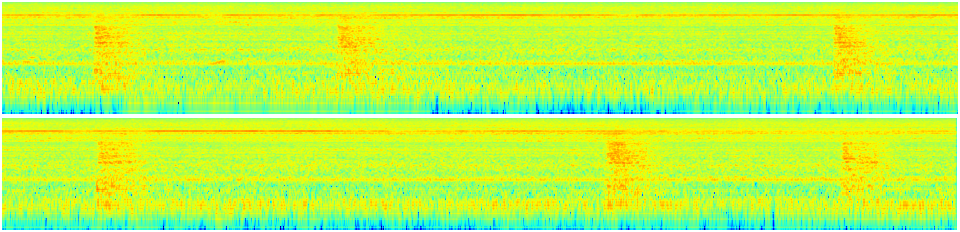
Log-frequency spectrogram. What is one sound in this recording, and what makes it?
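Steam puffs in short bursts from a standing steam locomotive.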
